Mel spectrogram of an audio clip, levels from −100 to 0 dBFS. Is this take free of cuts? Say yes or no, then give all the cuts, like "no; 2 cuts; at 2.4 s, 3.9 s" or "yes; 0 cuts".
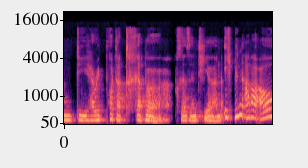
no; 1 cut; at 3.2 s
